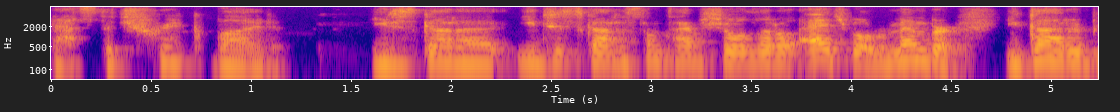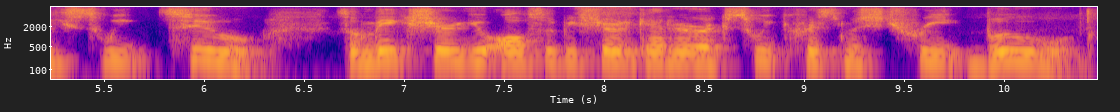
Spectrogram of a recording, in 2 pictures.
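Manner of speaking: stage whisper. Leaning down in character to give a dog advice: half-whispering in character. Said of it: "I go down and whisper".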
